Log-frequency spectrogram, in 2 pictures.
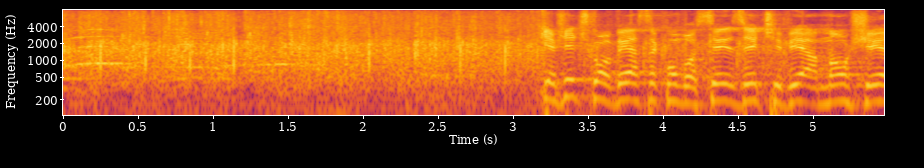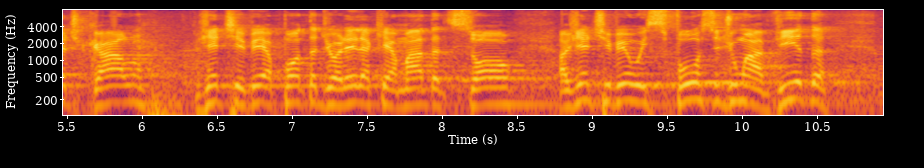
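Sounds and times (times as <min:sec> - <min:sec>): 
crowd applause: 0:00.0 - 0:05.8
speech: 0:03.2 - 0:10.9.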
